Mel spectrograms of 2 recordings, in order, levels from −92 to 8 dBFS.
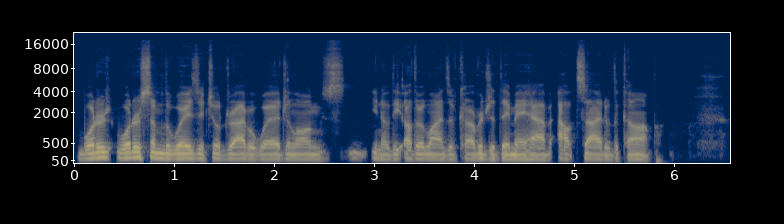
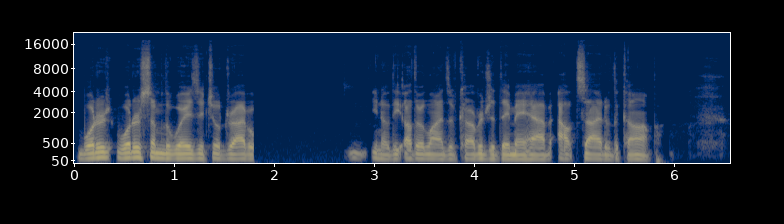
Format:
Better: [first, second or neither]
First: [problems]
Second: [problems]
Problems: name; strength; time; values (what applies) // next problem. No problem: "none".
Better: first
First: none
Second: audio cutting out; at 2 s for 1 s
